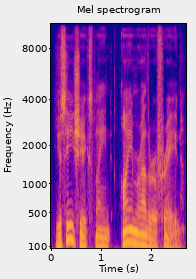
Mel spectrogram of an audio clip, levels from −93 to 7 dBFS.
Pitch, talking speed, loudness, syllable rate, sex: 105 Hz, 175 wpm, -15 LUFS, 5.1 syllables/s, male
